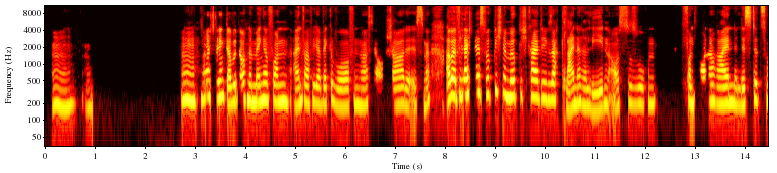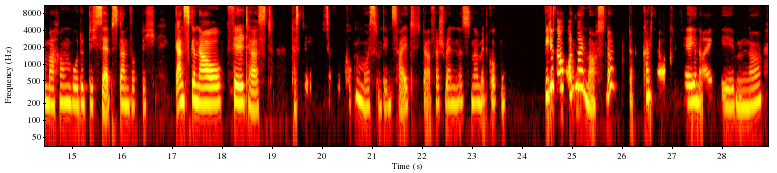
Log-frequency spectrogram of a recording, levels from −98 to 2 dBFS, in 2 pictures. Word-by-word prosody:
Mhm, 185 Hz, 0 st, -5 dB, 0.2 s
mhm. 170 Hz, +1 st, -11 dB, 1.8 s
Mhm, 225 Hz, -1 st, +2 dB
na, 240 Hz, +2 st, +1 dB
ich 255 Hz, -, -5 dB
denke, 250 Hz, +2 st, +2 dB
da 190 Hz, -, +5 dB
wird 215 Hz, 0 st, -2 dB
auch 230 Hz, +3 st, +1 dB
'ne 215 Hz, -1 st, +3 dB
Menge 210 Hz, +2 st, +3 dB
von 215 Hz, -2 st, -1 dB
einfach 200 Hz, +2 st, -2 dB
wieder 200 Hz, -2 st, -2 dB
weggeworfen, 190 Hz, -1 st, -3 dB
was 185 Hz, +2 st, -6 dB
ja -, -, -13 dB
auch -, -, -8 dB
schade 185 Hz, 0 st, -3 dB
ist, 185 Hz, -, -4 dB
ne? 185 Hz, +5 st, -4 dB, 0.3 s
Aber 275 Hz, -1 st, +9 dB
vielleicht 270 Hz, +3 st, +5 dB
wäre 310 Hz, -, +4 dB
es 310 Hz, -1 st, +1 dB
wirklich 290 Hz, +3 st, -2 dB
'ne 285 Hz, -3 st, +1 dB
Möglichkeit, 255 Hz, 0 st, +4 dB
wie 240 Hz, 0 st, -3 dB
gesagt, 225 Hz, 0 st, +1 dB
kleinere 185 Hz, +4 st, -1 dB
Läden 165 Hz, +3 st, -3 dB
auszusuchen. 195 Hz, +2 st, -6 dB, 0.5 s
Von 205 Hz, -3 st, -1 dB
vornherein 200 Hz, 0 st, +1 dB
'ne 200 Hz, -, -2 dB
Liste 185 Hz, +5 st, +3 dB
zu 220 Hz, -1 st, -1 dB
machen, 200 Hz, +1 st, -4 dB
wo 190 Hz, -1 st, -3 dB
du 195 Hz, +1 st, -4 dB
dich 185 Hz, 0 st, -4 dB
selbst -, -, 0 dB
dann 190 Hz, -1 st, -3 dB
wirklich 180 Hz, 0 st, -15 dB, 0.4 s
ganz 215 Hz, 0 st, +8 dB
genau 195 Hz, -1 st, +4 dB
filterst. 200 Hz, -7 st, +2 dB, 0.3 s
Dass -, -, -3 dB
du 430 Hz, -, -23 dB
eben 430 Hz, -, -22 dB, 0.2 s
nicht -, -, -27 dB
so 305 Hz, -, -11 dB
viel 385 Hz, -1 st, -32 dB
gucken 230 Hz, +5 st, -6 dB
musst 180 Hz, -4 st, -3 dB
und 170 Hz, 0 st, -16 dB
den 180 Hz, +3 st, -12 dB
Zeit 180 Hz, +1 st, -7 dB
da -, -, -11 dB
verschwendest, 195 Hz, +2 st, -9 dB
ne, 200 Hz, 0 st, -8 dB
mit 210 Hz, +3 st, -10 dB
Gucken. 190 Hz, -2 st, -10 dB, 0.8 s
Wie 275 Hz, -, +3 dB
du 420 Hz, -, +10 dB
es 415 Hz, -, -6 dB
auch 375 Hz, 0 st, +5 dB
online 390 Hz, +6 st, +3 dB
machst, -, -, -4 dB
ne? -, -, -1 dB, 0.3 s
Da -, -, -13 dB, 0.2 s
kannst 260 Hz, 0 st, -2 dB
du -, -, -44 dB
ja -, -, -3 dB
auch 360 Hz, +1 st, -2 dB, 0.3 s
Kriterien 215 Hz, 0 st, +1 dB
eingeben, 175 Hz, -1 st, -9 dB
ne? 190 Hz, +5 st, -5 dB
200 Hz, 165 wpm, -24 LUFS, 185-230 Hz, 1.8 s, du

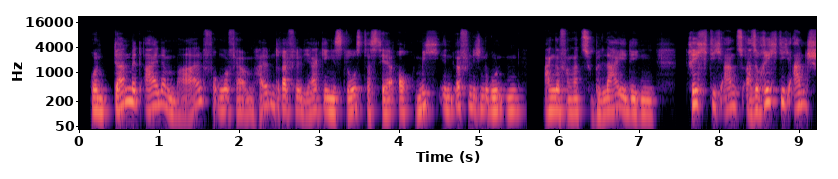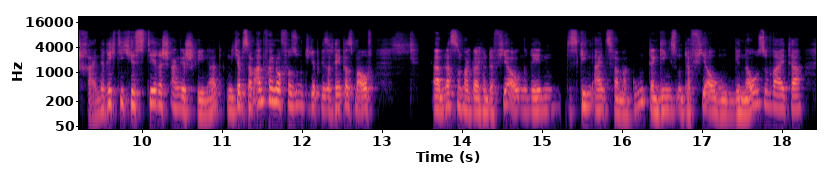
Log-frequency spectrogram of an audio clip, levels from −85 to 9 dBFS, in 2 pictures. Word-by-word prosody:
Und 120 Hz, -1 st, +2 dB
dann 200 Hz, -, +6 dB
mit 195 Hz, 0 st, +3 dB
einem 155 Hz, -7 st, +1 dB
Mal 165 Hz, -, -3 dB
vor 210 Hz, -, -9 dB
ungefähr 125 Hz, 0 st, -1 dB
'nem 110 Hz, -1 st, -8 dB
0,5, 155 Hz, +6 st, -2 dB
3/4 130 Hz, -5 st, 0 dB
Jahr 125 Hz, +4 st, -2 dB
ging 120 Hz, -1 st, +2 dB
es 115 Hz, 0 st, +2 dB
los, 130 Hz, +3 st, +1 dB
dass -, -, -2 dB
der 115 Hz, +1 st, 0 dB
auch 115 Hz, 0 st, -1 dB
mich 150 Hz, +5 st, -1 dB
in 125 Hz, -3 st, -2 dB
öffentlichen 135 Hz, -3 st, -2 dB
Runden 125 Hz, 0 st, +1 dB, 0.2 s
angefangen 125 Hz, -1 st, +2 dB
hat 115 Hz, 0 st, -1 dB
zu 120 Hz, -, +1 dB
beleidigen. 110 Hz, -2 st, 0 dB, 0.4 s
Richtig 175 Hz, -3 st, +4 dB
anzu 150 Hz, +2 st, -2 dB
also, 130 Hz, -, +3 dB
richtig 190 Hz, 0 st, +3 dB
anschreien, 160 Hz, -3 st, 0 dB
richtig 185 Hz, +5 st, -1 dB
hysterisch 170 Hz, 0 st, +3 dB
angeschrien 125 Hz, -6 st, -1 dB
hat. 115 Hz, -, -6 dB
Und 125 Hz, -, -3 dB
ich -, -, -5 dB
habe 160 Hz, -, +3 dB
es -, -, +1 dB
am -, -, 0 dB
Anfang 200 Hz, +2 st, +3 dB
noch 185 Hz, -1 st, +5 dB
versucht, 160 Hz, -2 st, -5 dB
ich 150 Hz, -, -10 dB
habe 150 Hz, -, -3 dB
gesagt: 130 Hz, -1 st, -3 dB
„Hey, 145 Hz, -, +2 dB
pass -, -, -2 dB
mal -, -, +1 dB
auf. -, -, +3 dB, 0.7 s
Äh, 130 Hz, -, +6 dB
lass 155 Hz, 0 st, 0 dB
uns 145 Hz, -, -4 dB
mal 125 Hz, -, 0 dB
gleich 120 Hz, 0 st, +1 dB
unter 115 Hz, -2 st, -2 dB
4 110 Hz, -, -2 dB
Augen 125 Hz, 0 st, 0 dB
reden.” 125 Hz, +2 st, -3 dB
Das 120 Hz, 0 st, -4 dB
ging 150 Hz, -2 st, -2 dB
ein, 130 Hz, 0 st, -1 dB
zweimal 105 Hz, -5 st, -3 dB
gut. 170 Hz, -, -9 dB
Dann 120 Hz, -, +2 dB
ging 125 Hz, +2 st, -2 dB
es 125 Hz, -, -6 dB
unter 110 Hz, -5 st, -5 dB
4 105 Hz, -, -2 dB
Augen 105 Hz, -3 st, -1 dB
genauso 155 Hz, -, 0 dB
weiter. 140 Hz, -2 st, 0 dB
130 Hz, 230 wpm, -24 LUFS, 120-155 Hz, 0.7 s, dann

